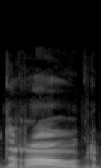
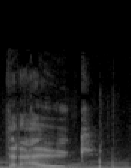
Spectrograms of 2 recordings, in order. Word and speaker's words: draugr: of drag around here i call them draugr because uh they've got the r in there that's norse old norse oh that's not there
